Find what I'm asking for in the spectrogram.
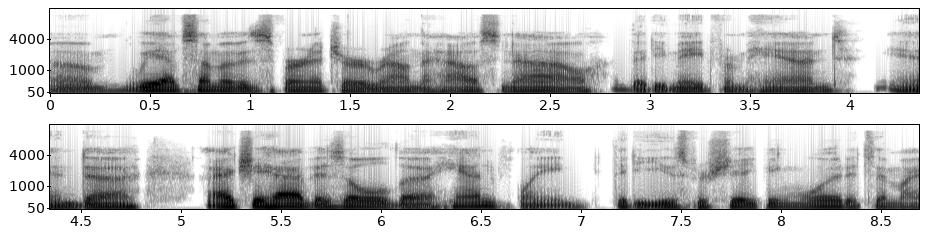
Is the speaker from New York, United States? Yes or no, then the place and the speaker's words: no; California, United States; And so I grew up in the Bay Area, but I spent a lot of weekends up in the hills with them.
